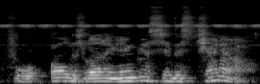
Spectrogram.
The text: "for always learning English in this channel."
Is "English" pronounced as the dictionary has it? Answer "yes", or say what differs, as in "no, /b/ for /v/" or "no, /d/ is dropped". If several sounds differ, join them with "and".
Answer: no, /s/ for /ʃ/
